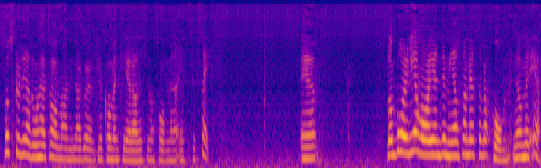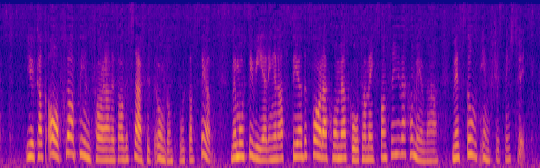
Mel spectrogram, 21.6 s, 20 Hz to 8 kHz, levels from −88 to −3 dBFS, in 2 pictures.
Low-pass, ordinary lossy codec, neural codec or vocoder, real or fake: none; none; codec, 16 kHz, 1.1 kbps, Voila-Tokenizer; fake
